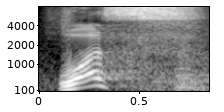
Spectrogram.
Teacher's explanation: ہونٹ گول ہوئے واو پر گول ہوئے، سین پر کھلے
